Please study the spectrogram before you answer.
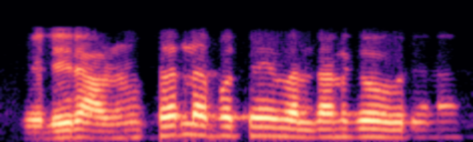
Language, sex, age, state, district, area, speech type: Telugu, male, 18-30, Andhra Pradesh, Eluru, rural, conversation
